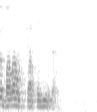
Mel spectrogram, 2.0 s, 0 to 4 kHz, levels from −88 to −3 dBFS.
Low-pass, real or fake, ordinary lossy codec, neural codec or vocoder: 3.6 kHz; real; Opus, 32 kbps; none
